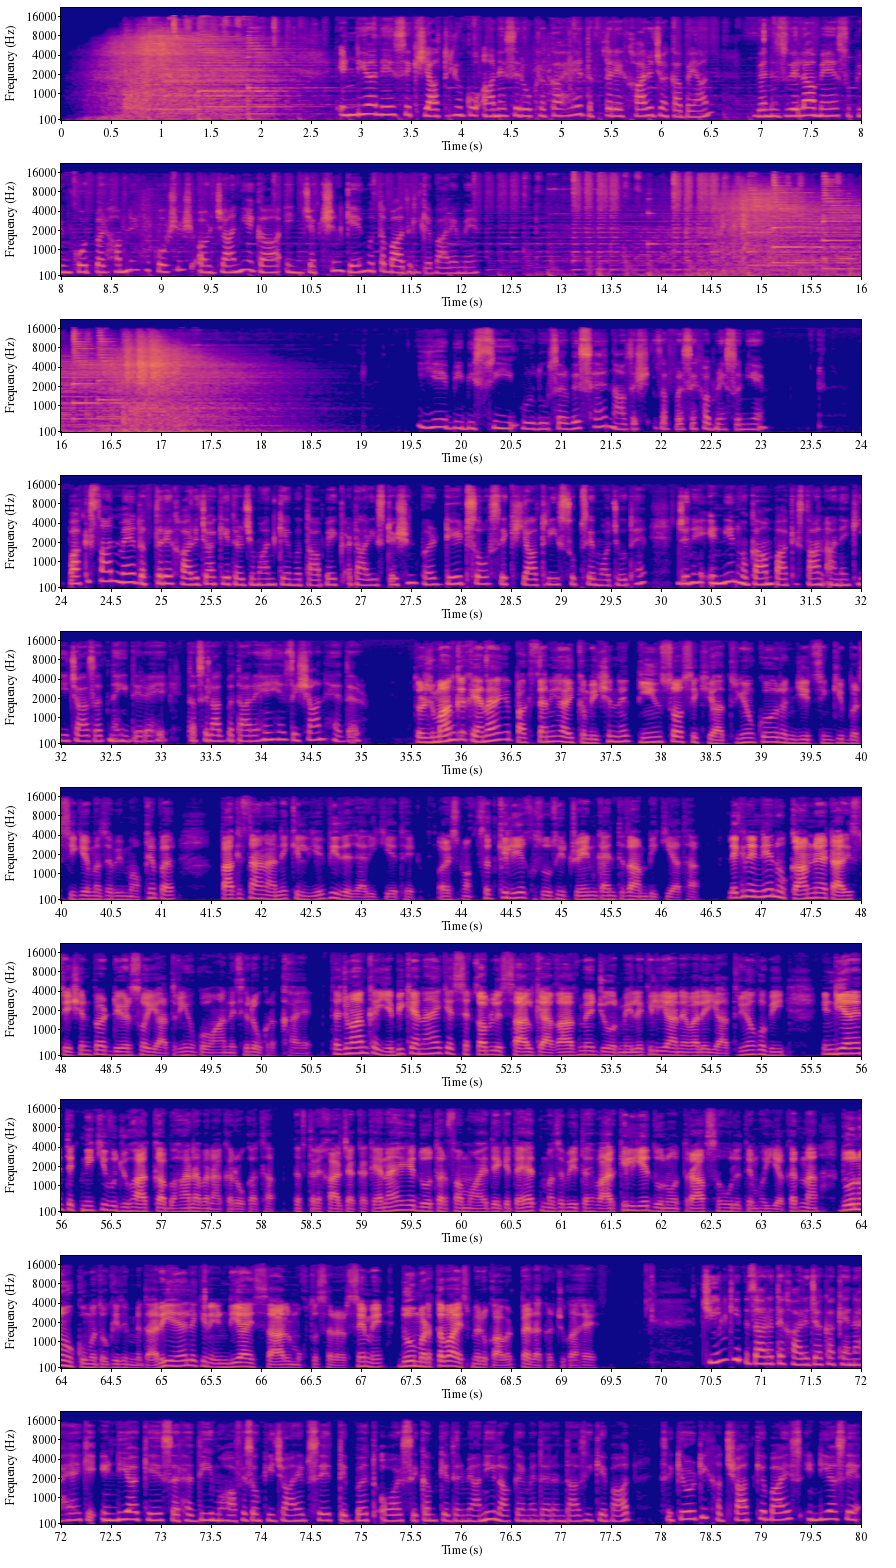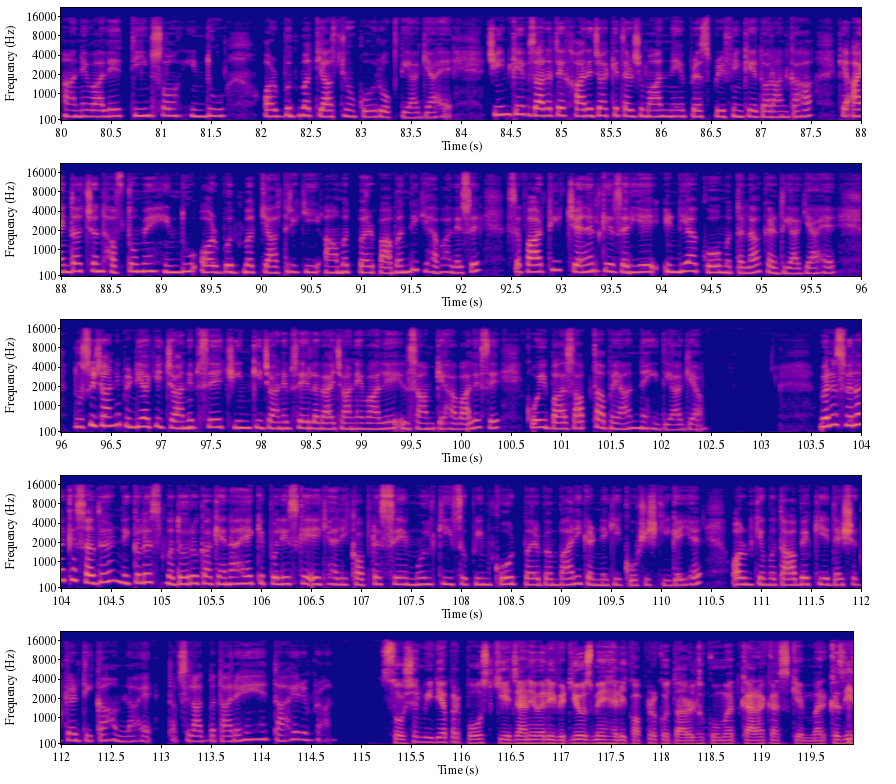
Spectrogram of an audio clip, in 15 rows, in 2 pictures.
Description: جون 28 : شام چھ بجے کا نیوز بُلیٹن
